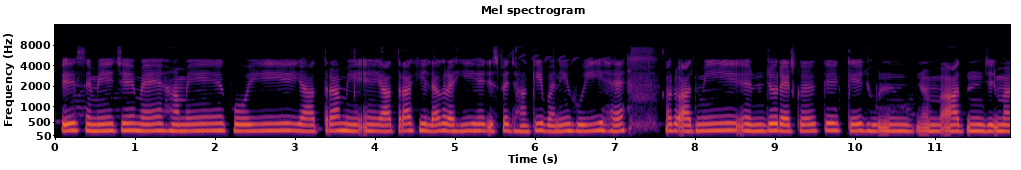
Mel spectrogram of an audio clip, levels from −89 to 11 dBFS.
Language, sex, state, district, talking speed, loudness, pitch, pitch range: Hindi, female, Chhattisgarh, Rajnandgaon, 115 wpm, -30 LUFS, 215 Hz, 205-225 Hz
